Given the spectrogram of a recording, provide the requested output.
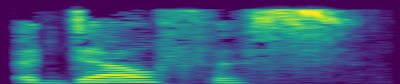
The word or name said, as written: adelphous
